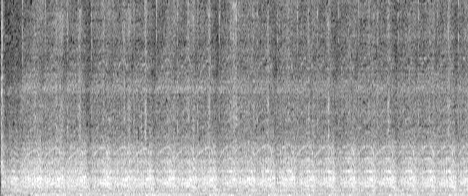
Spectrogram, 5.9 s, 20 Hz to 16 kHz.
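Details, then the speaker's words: Long-abandoned International 284/285 4x4 diesel tractor, primed and fuelled, with cylinders previously filled with ATF: cranking at about four beats a second with occasional firing puffs, but it never runs. Owner suspects ATF clearing; it later runs, smoking white and black. "So, I filled all the cylinders with ATF, so it might still be trying to get rid of some of that, but it definitely seems like it's primed cuz when I gave it some gas, it was definitely trying."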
